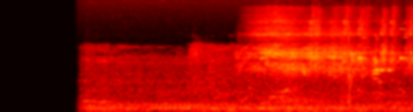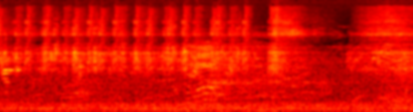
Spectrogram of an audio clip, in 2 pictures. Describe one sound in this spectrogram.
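Busy game music plays.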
